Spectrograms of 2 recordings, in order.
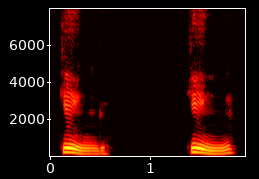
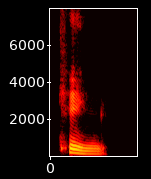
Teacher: you want to say a k but not release that much air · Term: Gaff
